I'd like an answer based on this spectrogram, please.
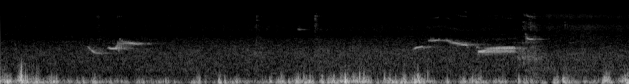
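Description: Common blackbird singing two short fluting phrases of gliding whistles, one about a second in and a longer one about four seconds in, over a loud low rumbling background noise.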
